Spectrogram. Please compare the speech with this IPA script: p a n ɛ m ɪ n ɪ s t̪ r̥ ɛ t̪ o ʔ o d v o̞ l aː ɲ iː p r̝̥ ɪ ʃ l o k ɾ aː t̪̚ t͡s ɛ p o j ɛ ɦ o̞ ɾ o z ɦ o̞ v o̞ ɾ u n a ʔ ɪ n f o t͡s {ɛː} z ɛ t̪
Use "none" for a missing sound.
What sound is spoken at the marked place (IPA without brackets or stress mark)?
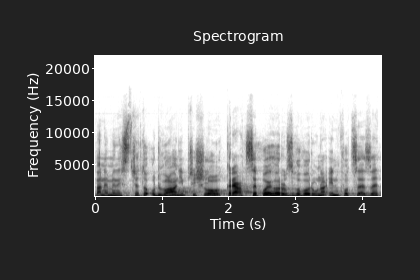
ɛː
